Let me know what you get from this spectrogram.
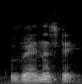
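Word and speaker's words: Wednesday: Next आ गया वेनसडे, डी इसमें silent वेनसडे, वैन एन एस और डे वेनसडे हाइफ़न कर देंगे वेनसडे।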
